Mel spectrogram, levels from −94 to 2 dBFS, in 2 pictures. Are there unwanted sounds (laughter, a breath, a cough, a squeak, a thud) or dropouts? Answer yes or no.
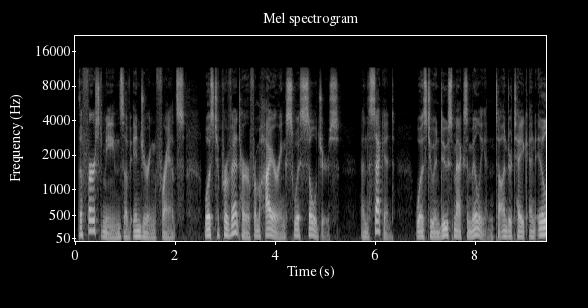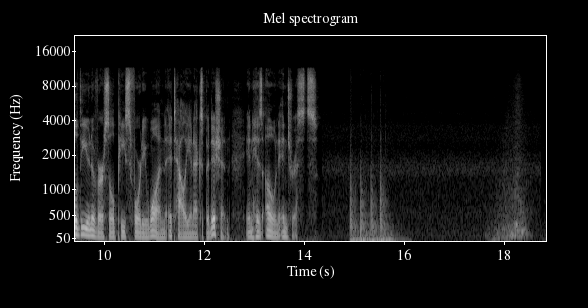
yes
